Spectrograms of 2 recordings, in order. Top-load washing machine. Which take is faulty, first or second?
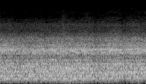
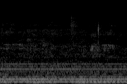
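second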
